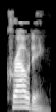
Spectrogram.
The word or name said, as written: crowding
